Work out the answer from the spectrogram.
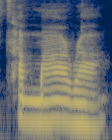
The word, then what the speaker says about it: Tamara: is tamara no my mom says my name is tamara ta ma ra okay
